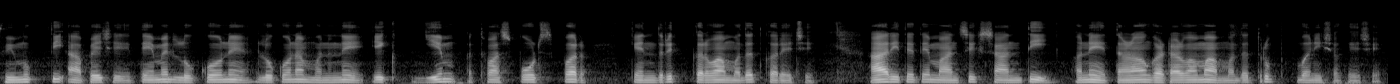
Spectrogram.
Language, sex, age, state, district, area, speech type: Gujarati, male, 18-30, Gujarat, Kheda, rural, spontaneous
